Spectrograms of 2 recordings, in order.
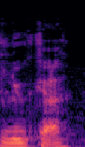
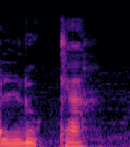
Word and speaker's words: Luca: pronunciation of luca and it is luca uh but i think it's more of like a lucca like i think you sort of almost pronounce both c's rather than just being like luka i think i don't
